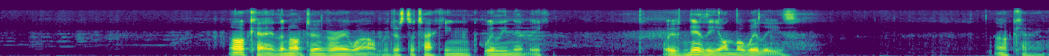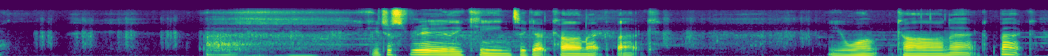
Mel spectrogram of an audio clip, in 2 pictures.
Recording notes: TRASH AUDIO. This attempt to work out how best to record my phone from my phone. There are some really basic mistakes made, it's frankly embarrassing.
